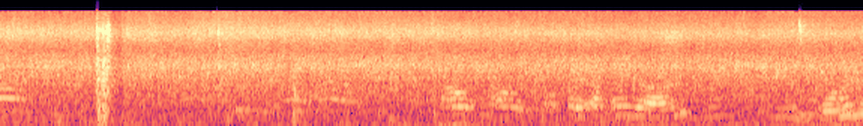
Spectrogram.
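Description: Garlic frying in a pan until brown, a steady high sizzle running throughout, with a sharp clatter near the start and faint voice-like murmurs mixed in the background.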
